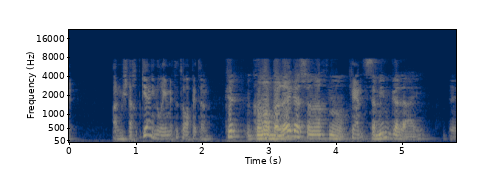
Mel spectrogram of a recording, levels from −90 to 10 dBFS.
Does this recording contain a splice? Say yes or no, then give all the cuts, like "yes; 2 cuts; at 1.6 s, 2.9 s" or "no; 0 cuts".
no; 0 cuts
